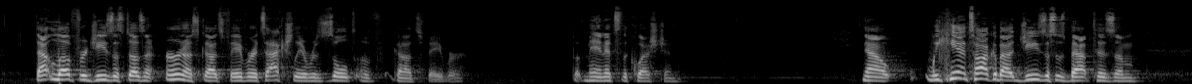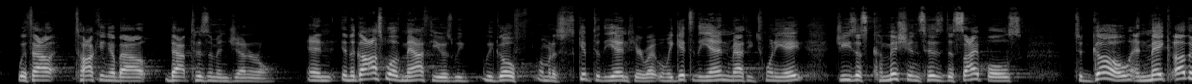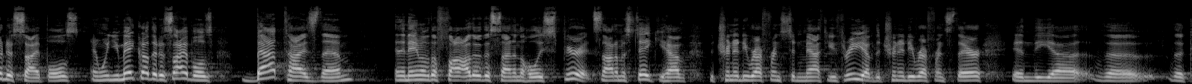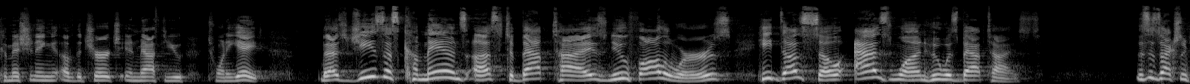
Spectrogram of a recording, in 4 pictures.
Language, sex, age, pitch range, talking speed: English, male, 40-59, 175-220 Hz, 175 wpm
